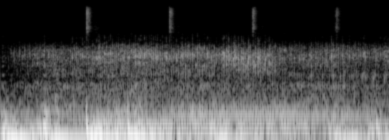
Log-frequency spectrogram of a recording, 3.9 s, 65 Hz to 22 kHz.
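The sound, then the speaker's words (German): A C-54 Skymaster propeller aircraft landing at Tempelhof airfield gives a loud, steady droning roar of engine noise, with four faint, regularly spaced high ticks over the rumble. “Alle drei Minuten landet auf dem Flugplatz Tempelhof eine C-54 Skymaster.”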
